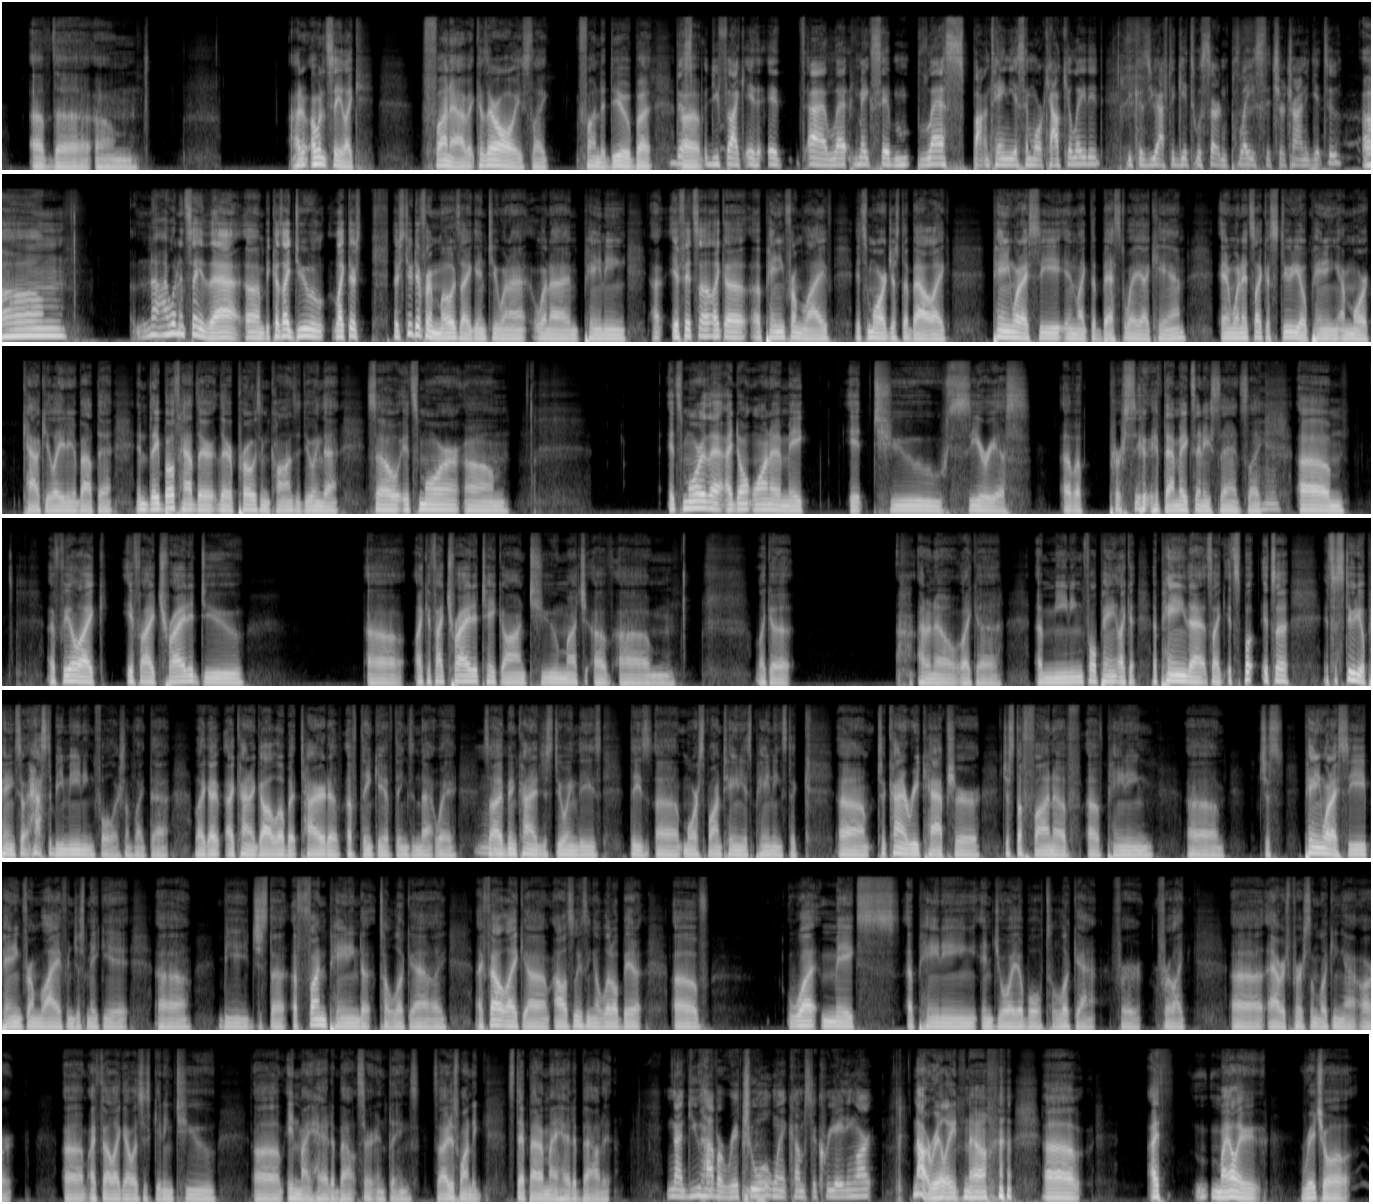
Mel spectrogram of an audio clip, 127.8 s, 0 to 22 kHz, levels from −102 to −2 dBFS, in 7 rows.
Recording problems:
none

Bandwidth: 14.5 kHz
